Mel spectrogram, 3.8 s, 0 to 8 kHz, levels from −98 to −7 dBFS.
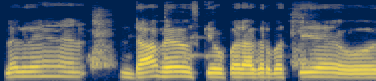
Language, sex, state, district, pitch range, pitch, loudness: Hindi, male, Chhattisgarh, Raigarh, 155-175 Hz, 160 Hz, -15 LUFS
